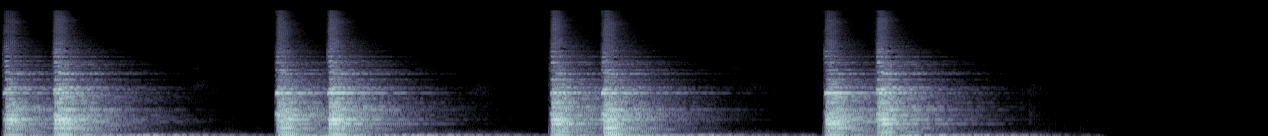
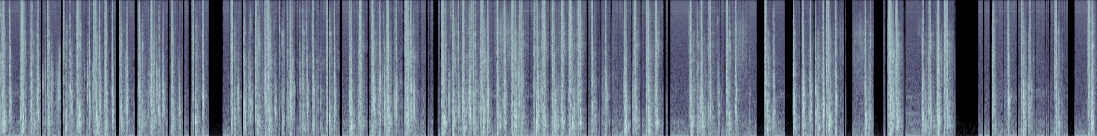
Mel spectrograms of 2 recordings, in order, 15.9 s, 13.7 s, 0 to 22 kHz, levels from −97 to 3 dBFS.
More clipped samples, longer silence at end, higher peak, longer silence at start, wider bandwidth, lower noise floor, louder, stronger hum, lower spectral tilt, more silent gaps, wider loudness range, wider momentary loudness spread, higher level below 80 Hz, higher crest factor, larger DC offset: neither; first, 3.5 s vs 0 s; about the same, -2 dBFS vs 0 dBFS; about the same, 0.05 s vs 0 s; second, 14.5 kHz vs over 20 kHz; first, -71 dBFS vs -37 dBFS; second, -21 LUFS vs -13 LUFS; neither; first, -7 dB/octave vs -1 dB/octave; neither; about the same, 4 LU vs 2 LU; first, 21 LU vs 6 LU; about the same, -36 dBFS vs -36 dBFS; first, 22 dB vs 16 dB; second, under 0.1% vs 0.6%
